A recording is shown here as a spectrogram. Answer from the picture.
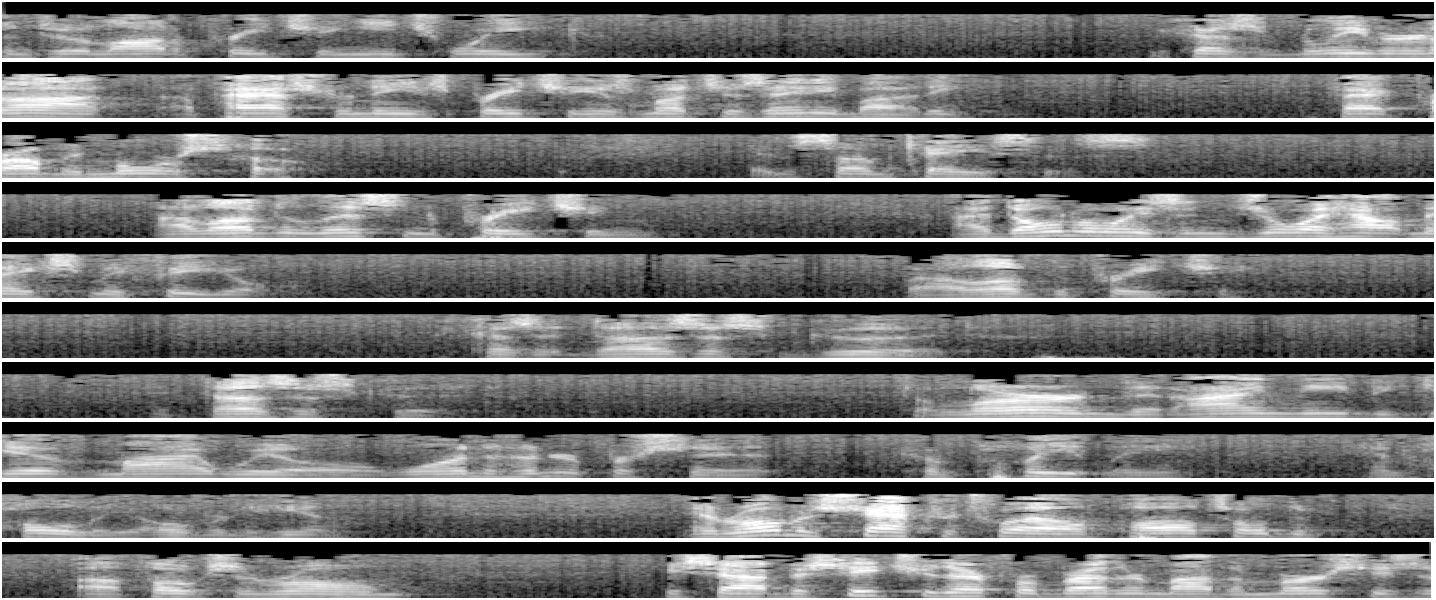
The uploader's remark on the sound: Ketha Heights Baptist Church ~ Live Broadcast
